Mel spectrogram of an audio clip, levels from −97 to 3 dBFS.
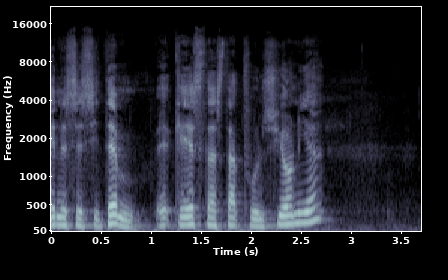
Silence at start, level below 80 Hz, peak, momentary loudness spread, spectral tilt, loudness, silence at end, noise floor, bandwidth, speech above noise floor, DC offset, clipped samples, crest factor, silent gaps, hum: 0 s; -56 dBFS; -10 dBFS; 9 LU; -6 dB/octave; -29 LUFS; 1 s; -62 dBFS; 13 kHz; 34 dB; under 0.1%; under 0.1%; 20 dB; none; none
